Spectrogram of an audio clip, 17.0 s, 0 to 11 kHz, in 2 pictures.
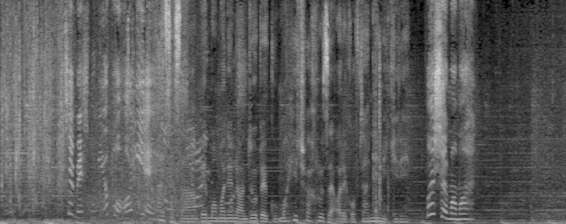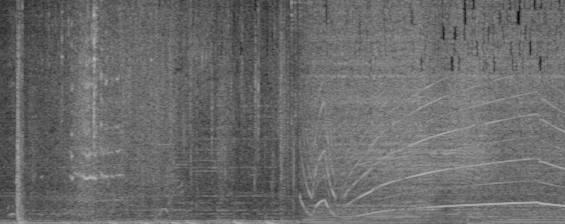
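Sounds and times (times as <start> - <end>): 
road and engine rumble of a vehicle driving fast through a city: 0.2 - 3.0, 8.6 - 16.9
speech: 1.1 - 7.6
emergency vehicle siren wailing: 13.0 - 16.9.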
